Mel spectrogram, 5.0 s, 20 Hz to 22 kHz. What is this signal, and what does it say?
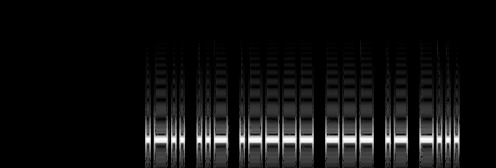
Morse code, heard as a keyed tone, about 28 wpm, 700 Hz. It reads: LU1OAB
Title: DXCC-100 Call Signs - 6 Characters - Repeated 3x - 28wpm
